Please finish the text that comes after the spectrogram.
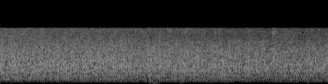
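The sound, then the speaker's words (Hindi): Dense, steady applause from a large crowd congratulating a spiritual leader on her 99th birthday, a continuous loud wash of many hands clapping at once with no voices breaking through. “1 तारीख को दादी का 99वें जन्मदिन मनाया, तो दादी को हम सब की तरफ से बहुत बहुत बधाई और जोरदार तालियों के साथ।”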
